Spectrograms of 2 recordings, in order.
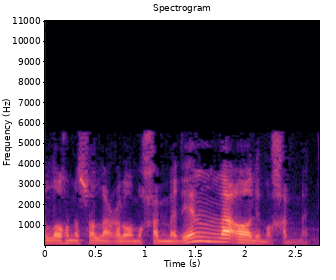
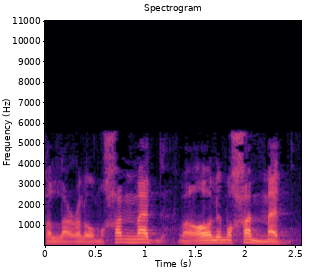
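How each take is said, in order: First: Muhammad flows smoothly into the next words. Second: A hasty stop after Muhammad, then rushing on. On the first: The speaker calls it right. "درستش اینه که" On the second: The speaker calls it wrong. "وقف میکنید و حوصله ندارید یک کمی صبر بکنید، فوری وقف میکنید وصل میکنید به بعدش"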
